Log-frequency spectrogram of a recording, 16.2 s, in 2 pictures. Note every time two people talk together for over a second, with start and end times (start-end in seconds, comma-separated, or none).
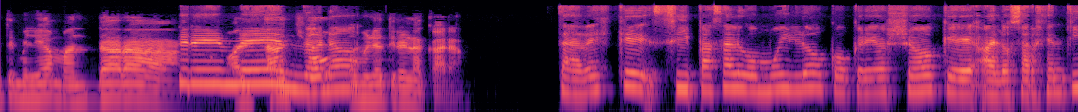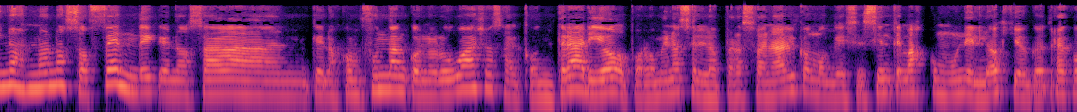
1.3-2.8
